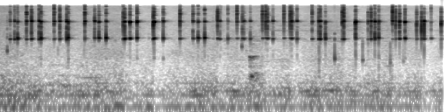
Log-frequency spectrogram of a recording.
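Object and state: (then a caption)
Ceramic coffee mug. A dark glossy ceramic coffee mug, hollow and empty-looking, is held in the hand and tapped with long acrylic nails. Quick, uneven bursts of bright clicks each leave a brief high, bell-like ring over a faint low rumble.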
